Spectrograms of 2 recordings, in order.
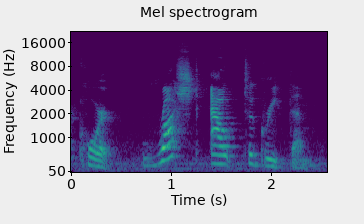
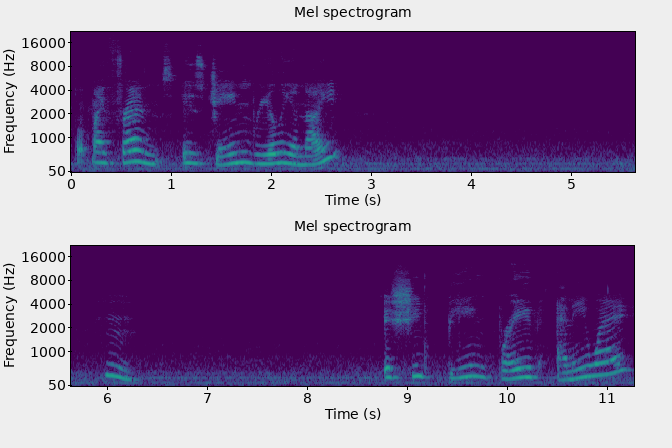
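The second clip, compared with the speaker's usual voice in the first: put-on soft, musing question to the children; quiet wondering aside to young listeners; storyteller aside; 3 semitones higher, 9 dB quieter than usual. A narrator's reading. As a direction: lean in and ask the kids softly. Narrator asks listeners aside.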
